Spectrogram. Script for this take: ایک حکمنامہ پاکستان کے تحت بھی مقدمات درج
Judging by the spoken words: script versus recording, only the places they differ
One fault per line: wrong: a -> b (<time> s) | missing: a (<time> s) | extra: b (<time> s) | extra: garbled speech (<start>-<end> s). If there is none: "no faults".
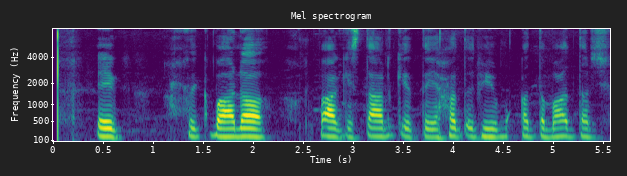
no faults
